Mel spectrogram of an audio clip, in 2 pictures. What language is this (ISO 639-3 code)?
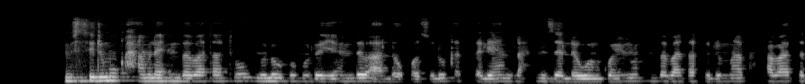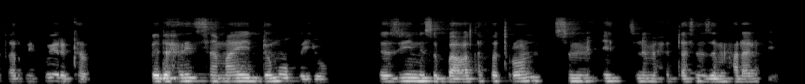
tir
